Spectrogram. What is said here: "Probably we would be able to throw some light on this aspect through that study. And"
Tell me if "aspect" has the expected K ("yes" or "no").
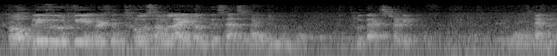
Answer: no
